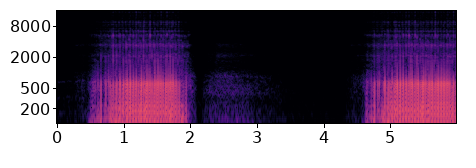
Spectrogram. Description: This is a 6 minute clip of snoring.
